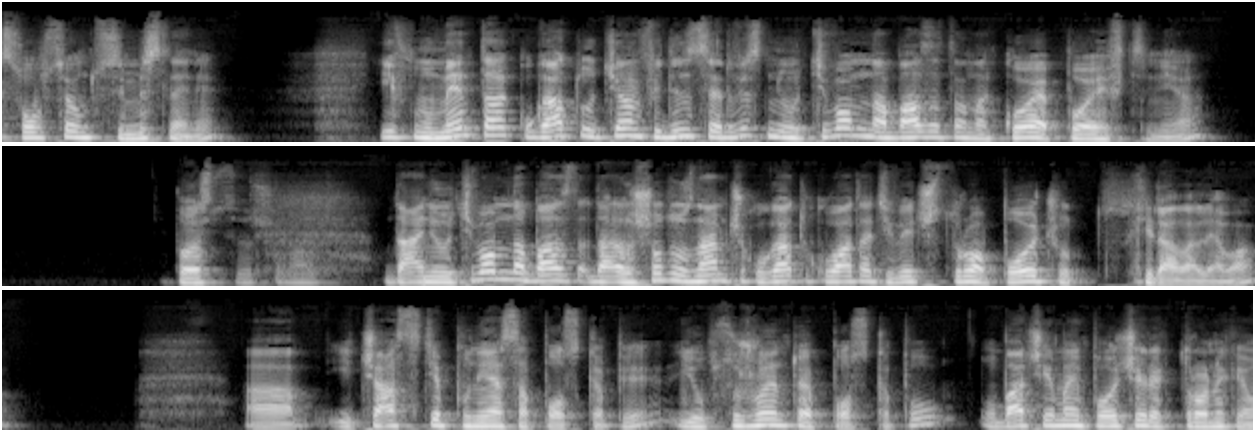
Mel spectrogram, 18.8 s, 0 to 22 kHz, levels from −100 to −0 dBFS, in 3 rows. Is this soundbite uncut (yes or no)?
yes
